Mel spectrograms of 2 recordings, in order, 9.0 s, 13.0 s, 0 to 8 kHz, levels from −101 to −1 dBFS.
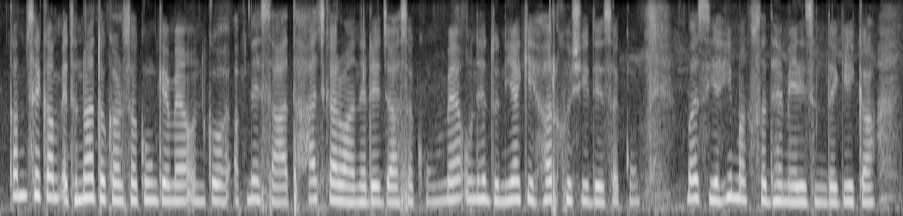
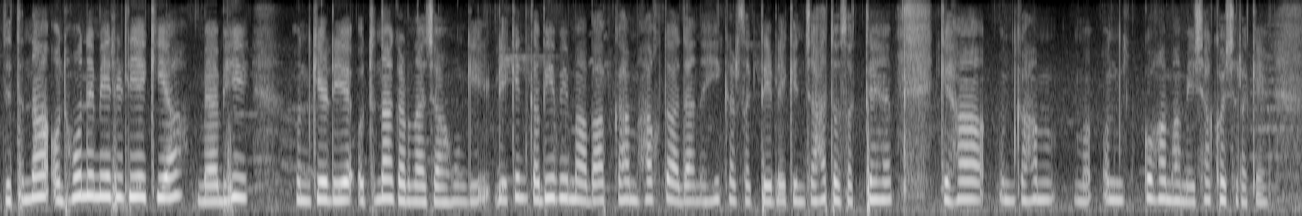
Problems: none marked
